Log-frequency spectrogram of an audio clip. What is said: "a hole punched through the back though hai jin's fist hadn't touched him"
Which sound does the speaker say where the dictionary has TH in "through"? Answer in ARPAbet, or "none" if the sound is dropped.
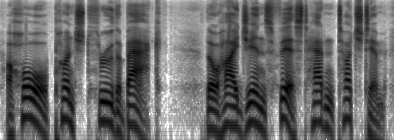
TH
